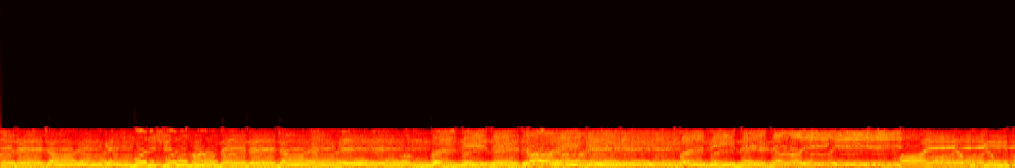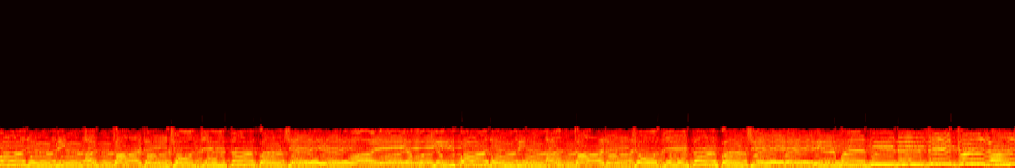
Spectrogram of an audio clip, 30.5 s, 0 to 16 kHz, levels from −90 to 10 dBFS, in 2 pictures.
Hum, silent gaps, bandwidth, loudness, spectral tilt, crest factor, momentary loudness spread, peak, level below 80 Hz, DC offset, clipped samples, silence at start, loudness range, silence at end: none; none; 4 kHz; -21 LUFS; -9.5 dB/octave; 10 dB; 2 LU; -12 dBFS; -56 dBFS; under 0.1%; under 0.1%; 0 s; 2 LU; 0 s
